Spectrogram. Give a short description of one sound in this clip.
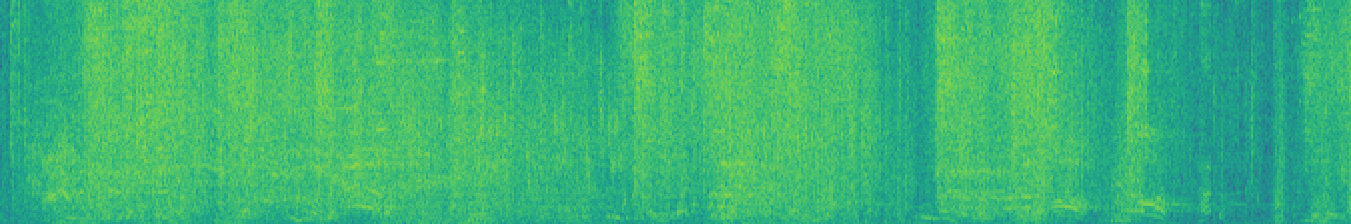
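Monsters screech and growl.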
